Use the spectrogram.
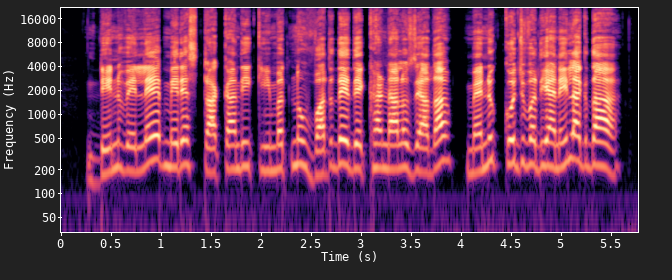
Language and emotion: Punjabi, happy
